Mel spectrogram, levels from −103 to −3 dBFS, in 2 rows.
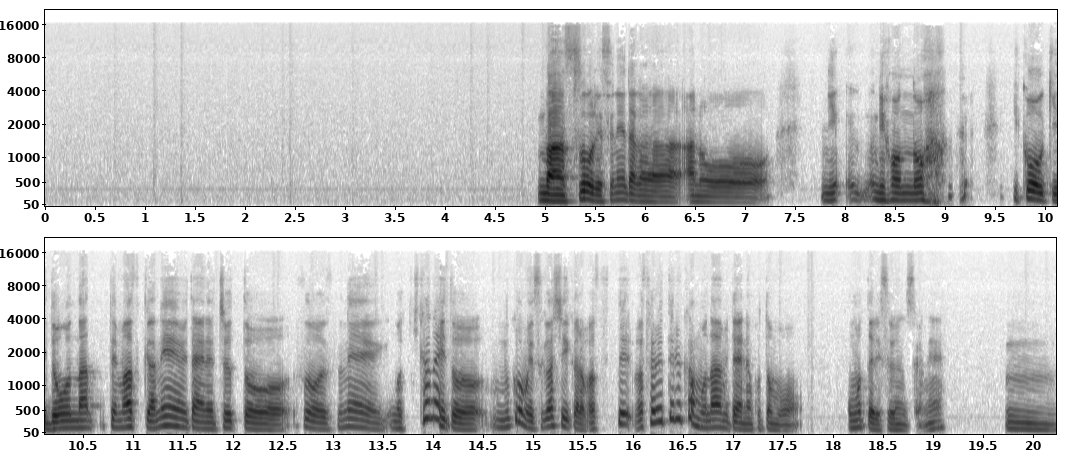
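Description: At 5.4 s the speech and the background beneath it fall together by about 5 dB in a single instant, and the lower level holds from then on. This is a microphone volume stepped down, most likely the call software cutting the device's input volume in one move because it judged the microphone too hot. Because the reduction happens at the input rather than in later processing, everything the microphone picks up drops at once, with no fade or gradual adjustment.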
